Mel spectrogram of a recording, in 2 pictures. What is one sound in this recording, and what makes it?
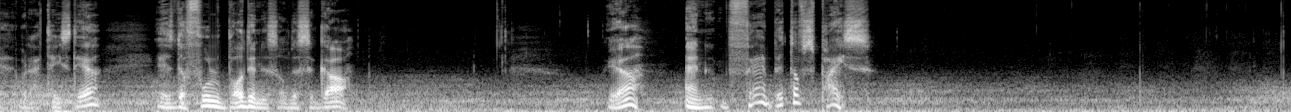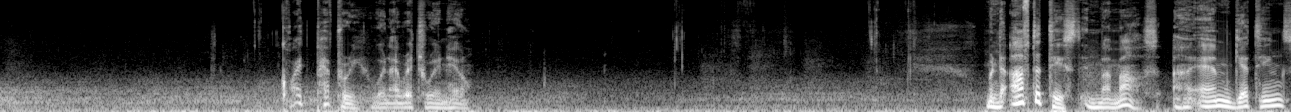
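A middle-aged man speaks calmly and close up into a microphone, outdoors.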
